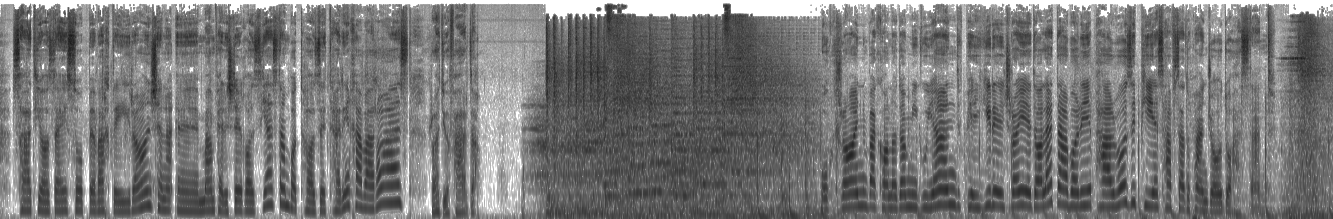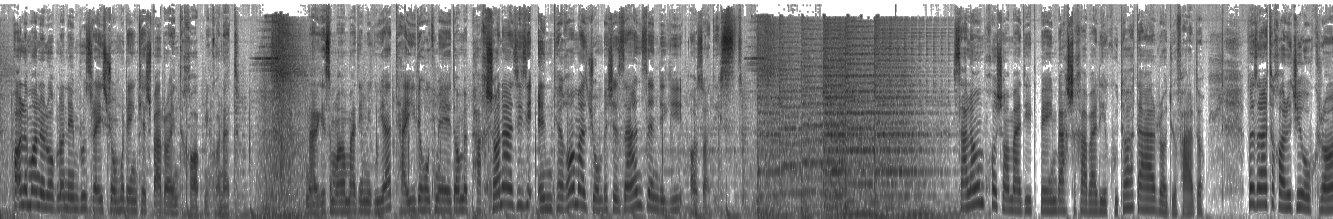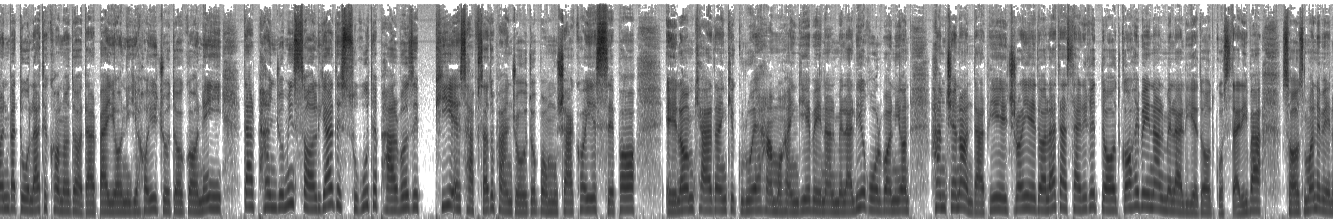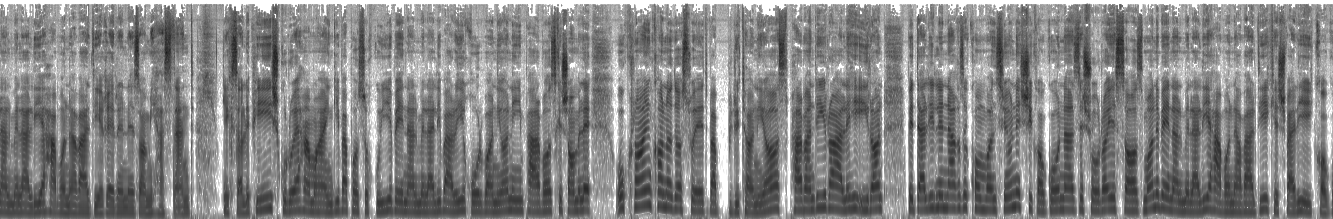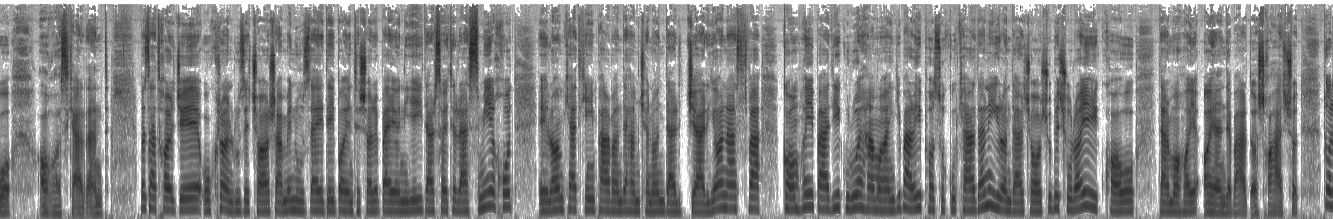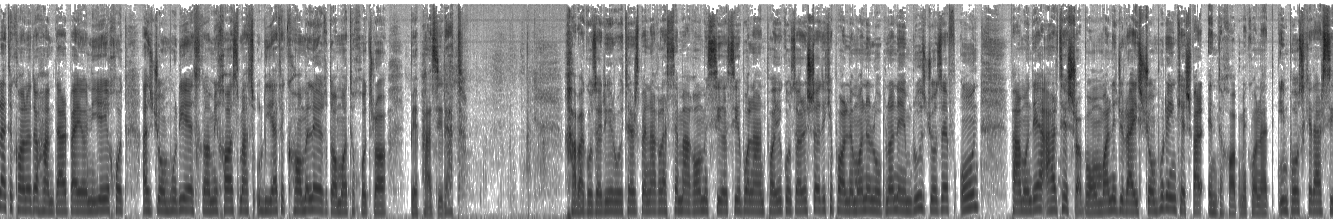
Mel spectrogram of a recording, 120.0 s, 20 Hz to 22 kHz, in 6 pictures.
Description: سرخط خبرها ۱۱:۰۰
